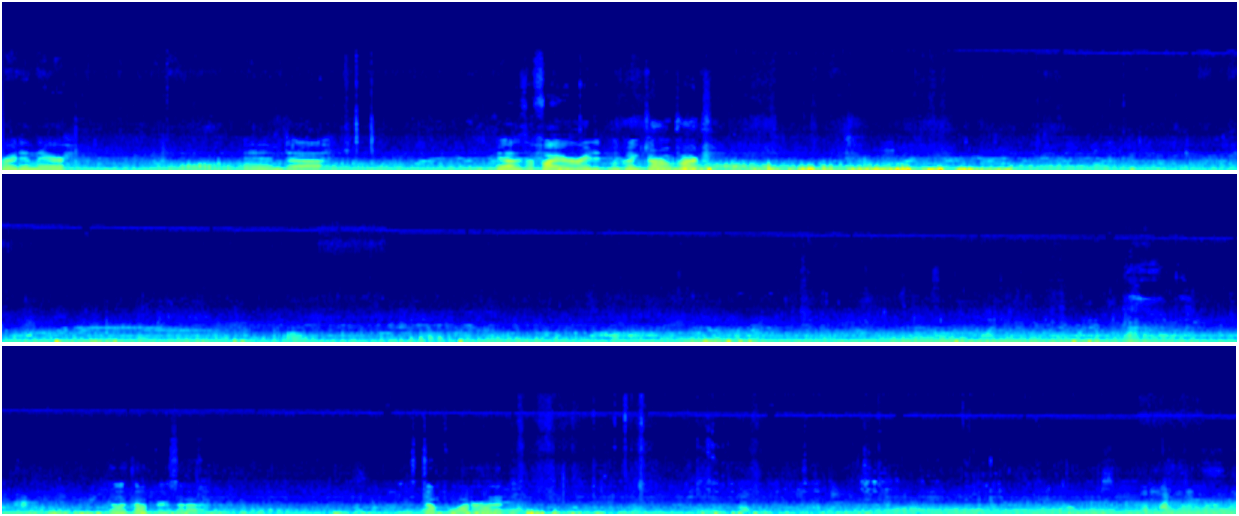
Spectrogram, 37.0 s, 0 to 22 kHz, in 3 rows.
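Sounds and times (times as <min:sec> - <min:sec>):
faint distant voices: 0:00.0 - 0:37.0
wind gusting on microphone: 0:00.0 - 0:37.0.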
